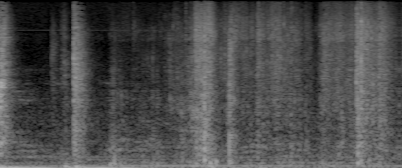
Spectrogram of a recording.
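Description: Plastic shrink-wrap being torn and crinkled off a sealed trading-card hobby box, in a few short, faint rips.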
